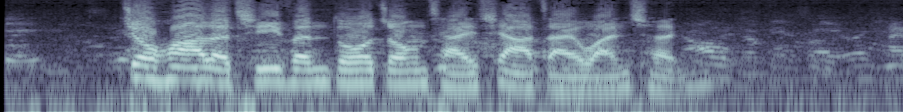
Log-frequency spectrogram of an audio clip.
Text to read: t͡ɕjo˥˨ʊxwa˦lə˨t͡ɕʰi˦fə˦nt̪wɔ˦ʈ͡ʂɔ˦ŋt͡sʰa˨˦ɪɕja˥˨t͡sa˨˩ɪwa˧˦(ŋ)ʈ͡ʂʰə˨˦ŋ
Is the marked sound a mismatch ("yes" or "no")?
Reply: yes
